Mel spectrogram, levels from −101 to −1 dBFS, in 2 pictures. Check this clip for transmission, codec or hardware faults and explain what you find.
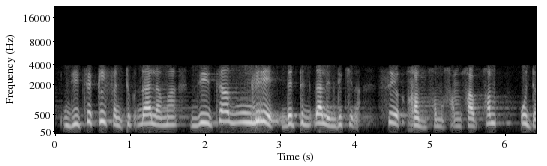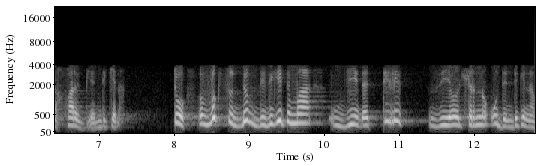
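No faults turn up anywhere in the speech. It sits in a telephone band of about 150 Hz to 3.4 kHz, which fits ordinary G.711 mu-law telephone coding at 64 kbps, with its quantisation noise faint at most.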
